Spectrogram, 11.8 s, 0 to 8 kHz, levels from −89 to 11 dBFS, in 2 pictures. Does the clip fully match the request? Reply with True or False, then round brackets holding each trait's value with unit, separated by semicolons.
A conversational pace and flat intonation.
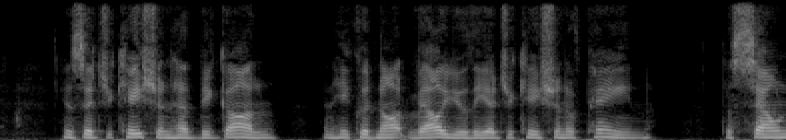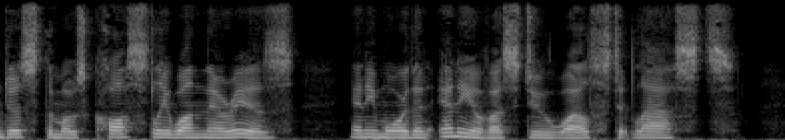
True (160 wpm; 2.2 semitones)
